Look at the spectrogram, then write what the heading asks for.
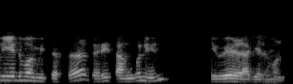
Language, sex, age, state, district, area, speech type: Marathi, male, 60+, Maharashtra, Thane, urban, conversation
